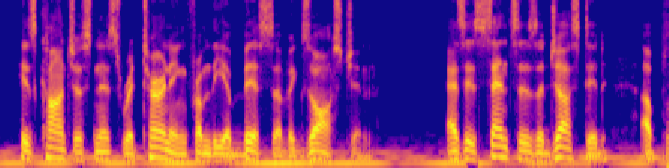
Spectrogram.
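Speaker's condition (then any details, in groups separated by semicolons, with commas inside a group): No condition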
